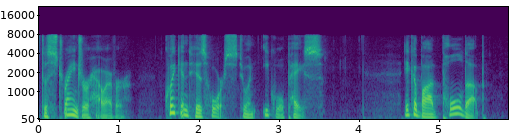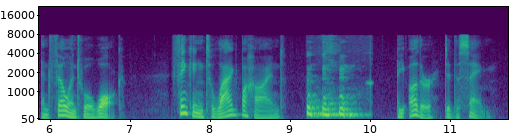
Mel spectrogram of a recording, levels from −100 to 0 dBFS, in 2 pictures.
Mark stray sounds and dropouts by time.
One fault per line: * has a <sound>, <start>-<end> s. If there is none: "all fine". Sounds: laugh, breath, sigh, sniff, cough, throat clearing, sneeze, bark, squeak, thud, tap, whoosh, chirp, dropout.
* has a laugh, 9.2-10.0 s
